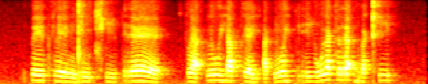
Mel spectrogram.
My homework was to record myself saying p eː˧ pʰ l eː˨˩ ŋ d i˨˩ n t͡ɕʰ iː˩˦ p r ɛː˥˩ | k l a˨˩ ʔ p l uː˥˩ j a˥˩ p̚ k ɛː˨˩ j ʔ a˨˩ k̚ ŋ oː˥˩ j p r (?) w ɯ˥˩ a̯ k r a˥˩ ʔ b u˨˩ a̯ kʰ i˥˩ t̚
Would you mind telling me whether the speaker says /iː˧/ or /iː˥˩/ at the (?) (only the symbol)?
iː˧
